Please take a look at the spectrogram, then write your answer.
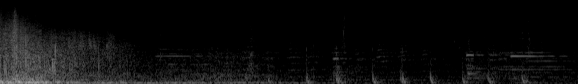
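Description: A Confringo fire spell from the Hogwarts Legacy video game bursts with a heavy explosive blast at the start, then fades into a series of softer rhythmic thuds and taps, all fairly quiet with no talking.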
